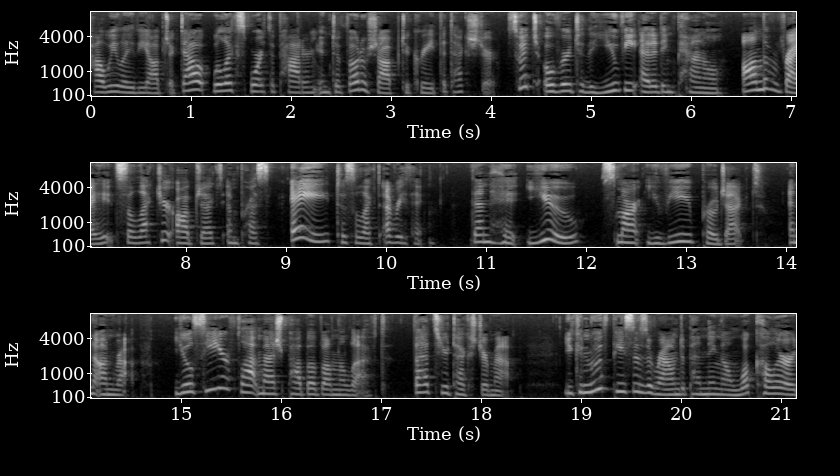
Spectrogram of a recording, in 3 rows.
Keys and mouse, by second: 0.0 shift+click, 0.2-1.6 right drag.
